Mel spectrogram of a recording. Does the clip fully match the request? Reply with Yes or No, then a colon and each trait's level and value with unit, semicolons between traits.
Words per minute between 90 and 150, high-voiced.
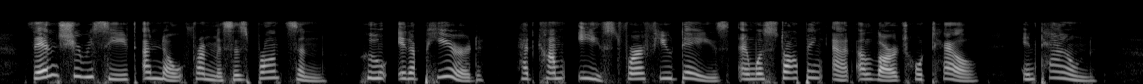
Yes: average, 140 wpm; very high, 250 Hz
